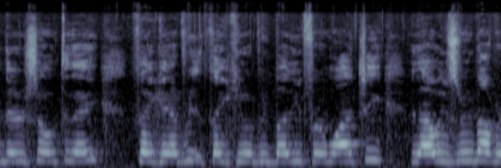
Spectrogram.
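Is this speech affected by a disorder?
Yes: cerebral palsy; speech impairment.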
